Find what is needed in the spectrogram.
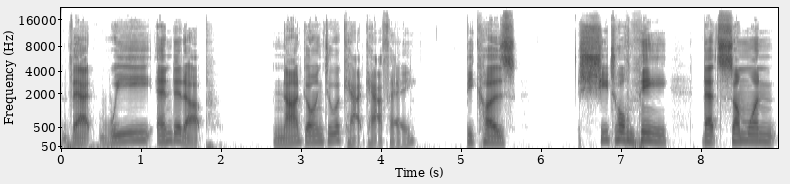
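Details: Adult man, real stuttering in spontaneous speech, repeating a word many times.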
